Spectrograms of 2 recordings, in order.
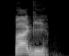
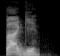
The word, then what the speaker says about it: pague: Listen and repeat word 15. – Pague. Pague. – Note that the U is silent.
